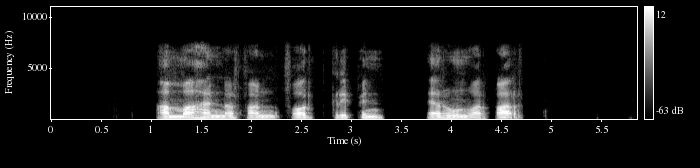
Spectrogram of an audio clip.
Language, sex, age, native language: Icelandic, male, 60-69, Icelandic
